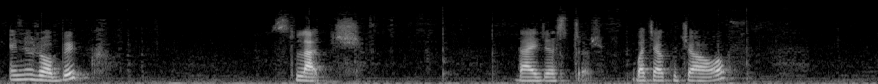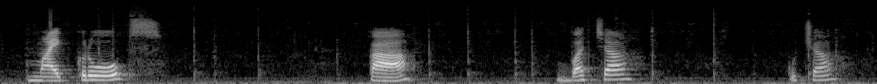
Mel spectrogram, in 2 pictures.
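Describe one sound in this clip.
A young woman speaks calmly into a close microphone, in short phrases with pauses.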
